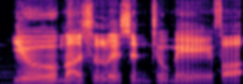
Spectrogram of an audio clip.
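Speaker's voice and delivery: deep, low, unseen wizard voice. Retelling how a vanished character speaks to the others; Wizard of Oz voice. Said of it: "she does the Wizard of Oz voice".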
